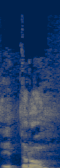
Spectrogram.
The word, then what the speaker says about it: Yitró: o menos algo así lo más aceptado es otro con acento en lado sale otro y quien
